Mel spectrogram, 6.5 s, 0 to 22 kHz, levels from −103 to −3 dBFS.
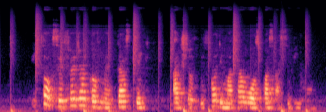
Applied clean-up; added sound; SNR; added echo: none; Drum / Drum kit; 17 dB; none.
